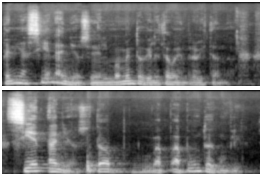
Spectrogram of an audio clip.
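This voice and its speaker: Very fast and somewhat breathy, a man with a dark, mellow tone swings his pitch very widely amid audible room echo. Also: medium pitch for a man. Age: 70s. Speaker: pastor. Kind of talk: interview.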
